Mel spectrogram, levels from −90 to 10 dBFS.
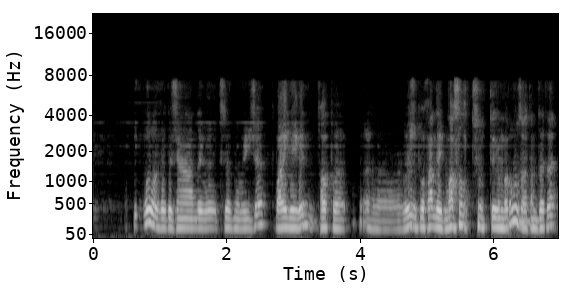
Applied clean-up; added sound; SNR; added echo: neural mask model DeepFilterNet 3.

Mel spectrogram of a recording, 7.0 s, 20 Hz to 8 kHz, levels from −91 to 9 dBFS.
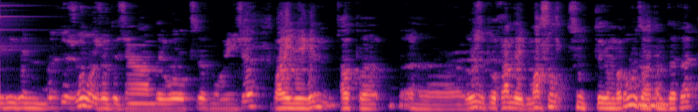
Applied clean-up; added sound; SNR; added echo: classical method WPE with log-MMSE.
